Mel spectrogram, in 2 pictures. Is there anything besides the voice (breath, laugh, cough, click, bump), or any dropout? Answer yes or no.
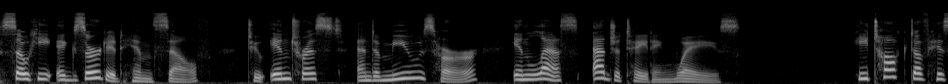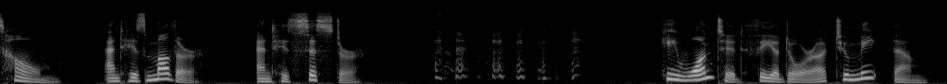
yes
